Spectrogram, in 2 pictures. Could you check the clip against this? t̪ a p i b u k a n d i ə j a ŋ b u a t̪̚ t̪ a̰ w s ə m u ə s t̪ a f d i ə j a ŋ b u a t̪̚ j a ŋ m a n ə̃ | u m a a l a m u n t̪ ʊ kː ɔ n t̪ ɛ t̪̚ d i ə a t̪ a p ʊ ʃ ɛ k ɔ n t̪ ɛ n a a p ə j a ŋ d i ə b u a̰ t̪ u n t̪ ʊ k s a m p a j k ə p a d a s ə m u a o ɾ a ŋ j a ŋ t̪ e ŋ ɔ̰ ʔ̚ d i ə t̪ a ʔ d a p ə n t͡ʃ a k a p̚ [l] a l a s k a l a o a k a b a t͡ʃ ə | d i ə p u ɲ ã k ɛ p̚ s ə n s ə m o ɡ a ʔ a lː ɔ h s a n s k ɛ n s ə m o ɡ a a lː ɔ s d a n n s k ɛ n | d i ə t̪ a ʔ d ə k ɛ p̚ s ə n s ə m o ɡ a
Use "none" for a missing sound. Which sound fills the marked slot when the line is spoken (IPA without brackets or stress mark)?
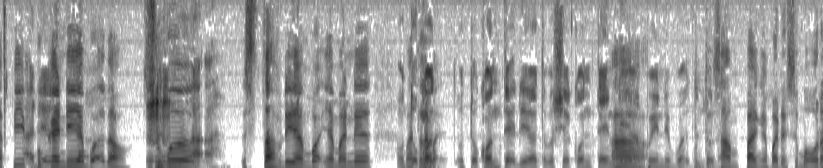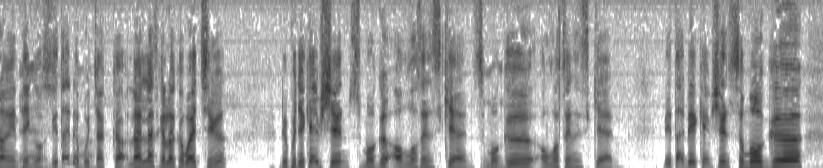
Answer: l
